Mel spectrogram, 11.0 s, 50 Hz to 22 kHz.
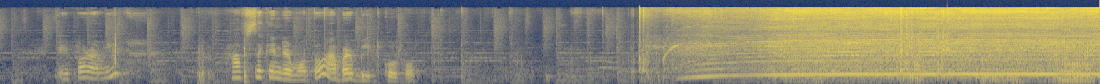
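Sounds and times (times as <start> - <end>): stand mixer whisking batter: 6.4 - 11.0.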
